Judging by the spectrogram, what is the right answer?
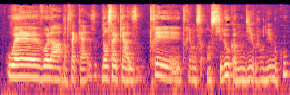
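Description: A woman speaks at a fairly slow pace. Her pitch is fairly low, with fairly even intonation. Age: 30s. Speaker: cultural mediation consultant. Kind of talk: interview. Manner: halting, many repetitions and fillers.

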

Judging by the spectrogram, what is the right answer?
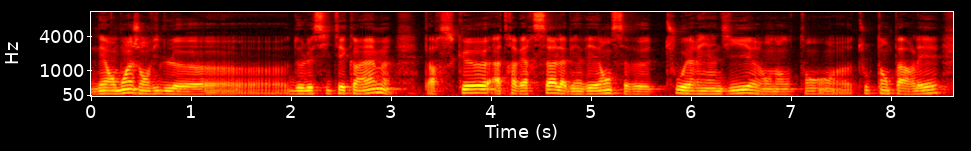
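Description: Speaking fairly slowly, a man uses a medium pitch. His intonation is fairly even. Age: 40s. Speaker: training company founder. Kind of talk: interview. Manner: halting, many hesitations.

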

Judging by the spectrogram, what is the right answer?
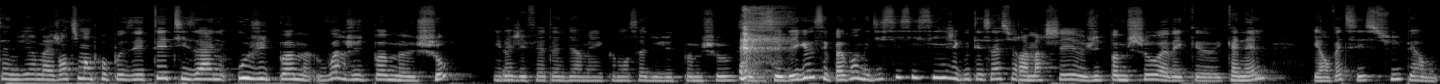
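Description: Lively intonation marks this woman's unremarkable speaking voice, pitched fairly high. She keeps a moderate pace. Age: 40s. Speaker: naturopath. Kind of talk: casual chat.

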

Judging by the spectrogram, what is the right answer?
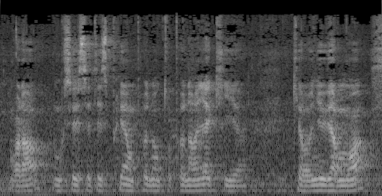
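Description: Noticeable background noise and audible room echo around a medium-pitched male voice. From Charente, western France. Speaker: wine bar owner. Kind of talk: casual interview. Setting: in a wine bar. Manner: halting.

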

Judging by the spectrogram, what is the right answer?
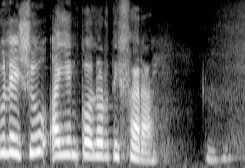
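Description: A woman talks with a Spanish accent. Her voice is high-pitched. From Argentina. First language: Spanish (speaking French). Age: 70s. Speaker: guest with experience of homelessness. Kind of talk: interview testimony.

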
